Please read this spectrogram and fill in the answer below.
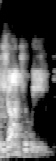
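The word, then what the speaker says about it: Janjaweed: what's your name Peter the jean-jaweed it's the uh Jim it's spelled in j-a-n-j-e-w-e-e-d from Arabic that translates to Devils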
